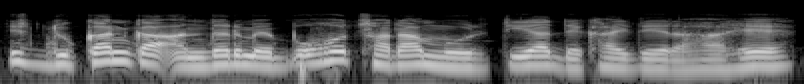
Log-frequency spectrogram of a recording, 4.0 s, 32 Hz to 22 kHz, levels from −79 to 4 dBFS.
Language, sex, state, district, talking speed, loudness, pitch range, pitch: Hindi, male, Arunachal Pradesh, Lower Dibang Valley, 180 wpm, -17 LUFS, 125-155 Hz, 140 Hz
